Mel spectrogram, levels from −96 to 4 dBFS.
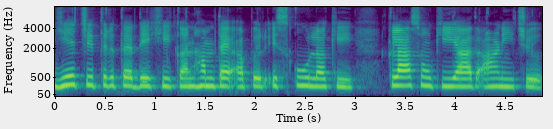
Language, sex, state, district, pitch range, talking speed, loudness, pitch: Garhwali, female, Uttarakhand, Tehri Garhwal, 225-245 Hz, 170 wpm, -19 LUFS, 235 Hz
